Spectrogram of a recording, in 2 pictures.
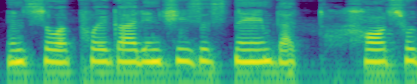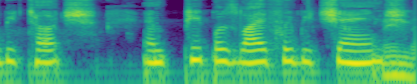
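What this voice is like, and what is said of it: Speaks with a noticeable accent. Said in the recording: “that accent”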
